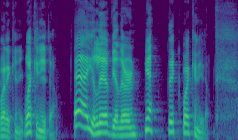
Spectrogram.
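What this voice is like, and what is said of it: Usual voice. Nothing is said of it.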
